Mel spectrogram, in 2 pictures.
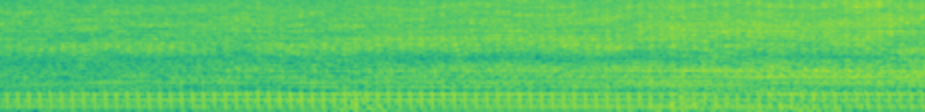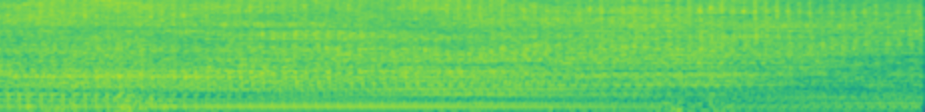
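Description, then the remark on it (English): A rusty old Victor lawnmower, with a brick on top holding its grass catcher on, runs steadily and loud as it is passed, its droning hum constant for several seconds with slight pitch wobbles before easing a little at the end. “going past the Victor lawnmower”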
